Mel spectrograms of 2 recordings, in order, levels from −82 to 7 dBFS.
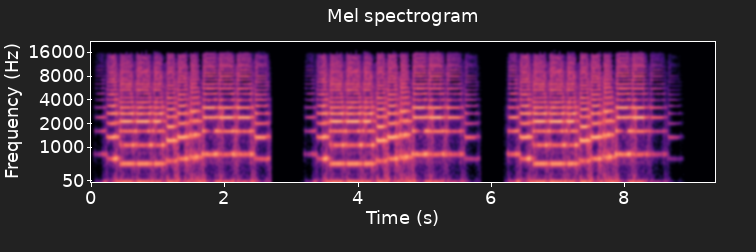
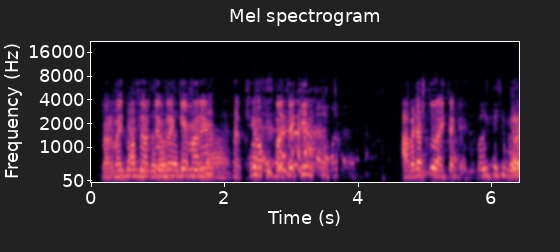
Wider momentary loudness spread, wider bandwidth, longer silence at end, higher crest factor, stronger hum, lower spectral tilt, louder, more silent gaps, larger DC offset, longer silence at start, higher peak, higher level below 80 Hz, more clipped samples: about the same, 12 LU vs 12 LU; first, 16.5 kHz vs 7.8 kHz; first, 0.45 s vs 0 s; second, 8 dB vs 16 dB; neither; second, 2 dB/octave vs -5 dB/octave; first, -5 LUFS vs -17 LUFS; first, 2.74-3.15 s, 5.87-6.19 s vs none; first, 3% vs under 0.1%; second, 0 s vs 0.15 s; about the same, 0 dBFS vs -2 dBFS; first, -36 dBFS vs -58 dBFS; neither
